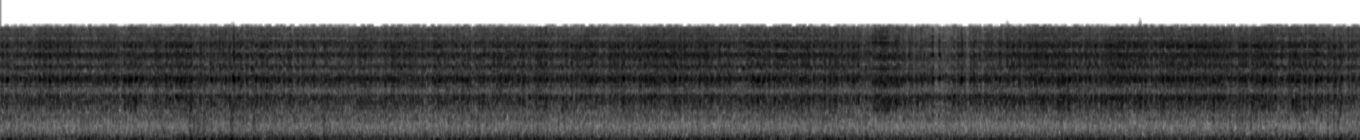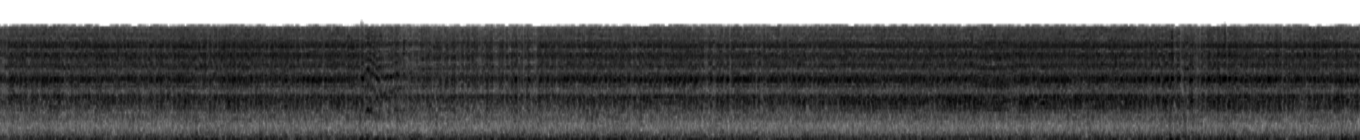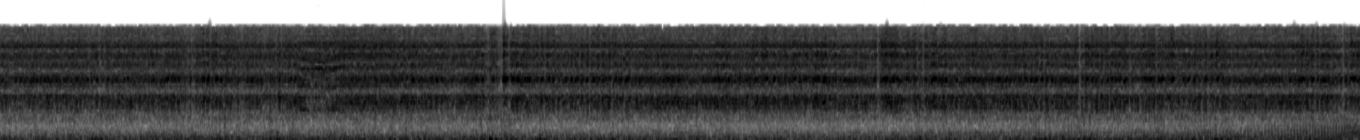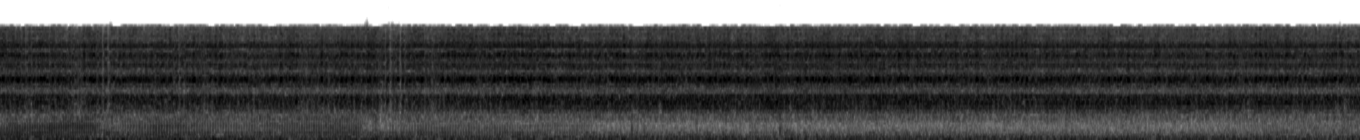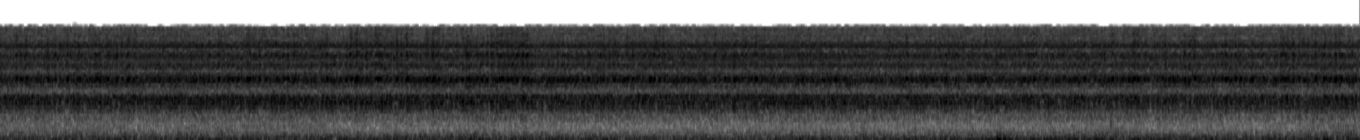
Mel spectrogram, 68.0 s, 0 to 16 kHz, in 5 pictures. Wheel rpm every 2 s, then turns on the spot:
230, 230, 240, 230, 230, 230, 230, 230, 220, 230, 230, 230, 230, 240, 230, 230, 230, 230, 240, 230, 230, 230, 230, 230, 230, 230, 230, 230, 230, 230, 230, 230, 240, 230.
none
